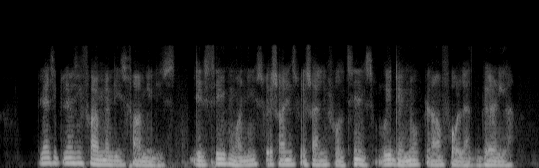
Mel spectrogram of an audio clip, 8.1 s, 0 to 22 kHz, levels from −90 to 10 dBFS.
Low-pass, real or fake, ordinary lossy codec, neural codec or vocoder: 7.2 kHz; fake; none; codec, 16 kHz, 2 kbps, FreqCodec, smaller model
